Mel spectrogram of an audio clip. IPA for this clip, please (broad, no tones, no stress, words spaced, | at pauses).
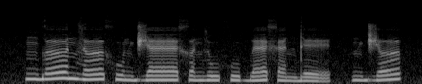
ŋɡəː nzəː xund͡ʒɛː xənzuxubɛ xɛnde | nd͡ʒə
